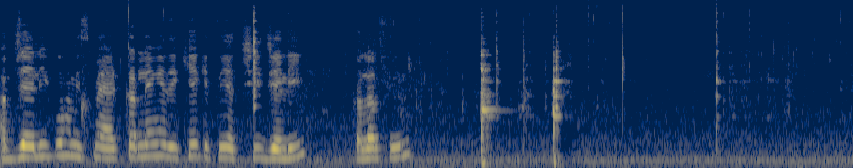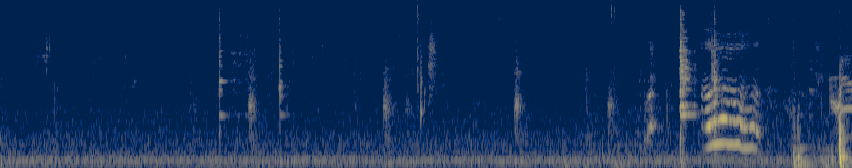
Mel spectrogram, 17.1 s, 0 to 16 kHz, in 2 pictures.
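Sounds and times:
steady low hum: 0.0 - 17.0
soft wet plops: 5.6 - 6.4.

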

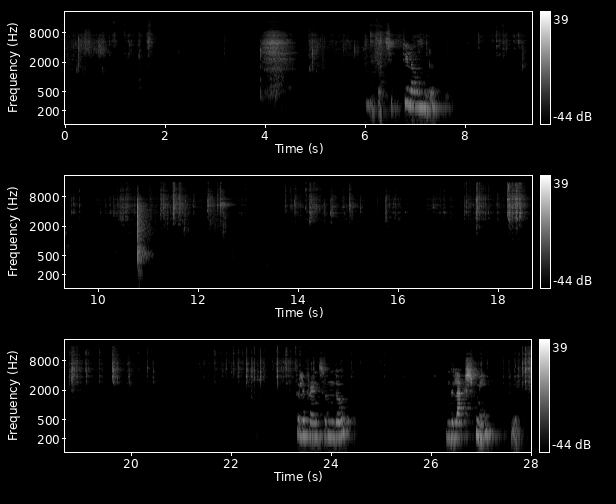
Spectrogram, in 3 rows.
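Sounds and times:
necklace chains jingling: 8.0 - 13.0, 13.7 - 20.6, 21.3 - 25.4, 27.3 - 28.0.

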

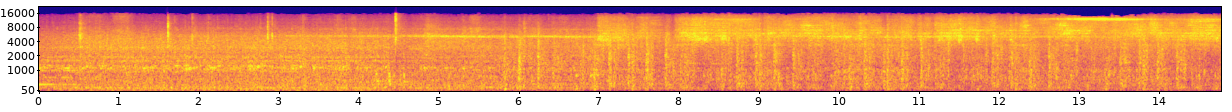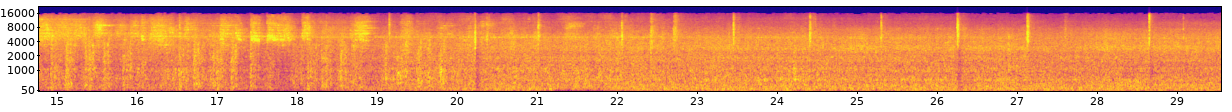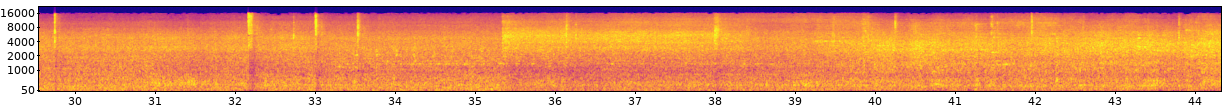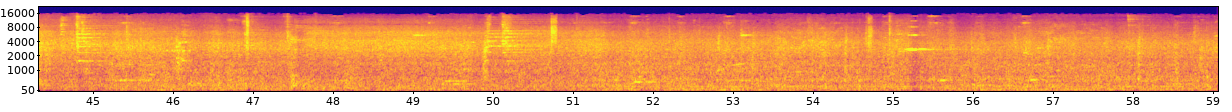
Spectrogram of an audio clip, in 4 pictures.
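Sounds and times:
diesel locomotives running: 0.0 - 59.0
faint wheel squeal: 55.2 - 55.8.

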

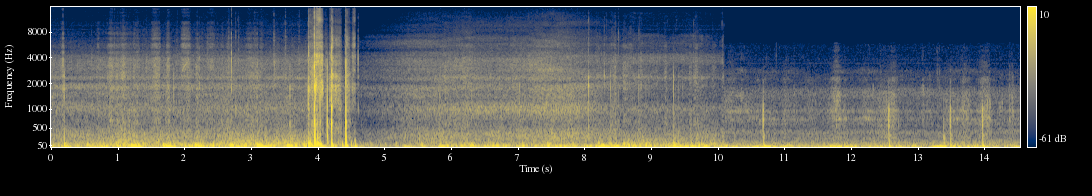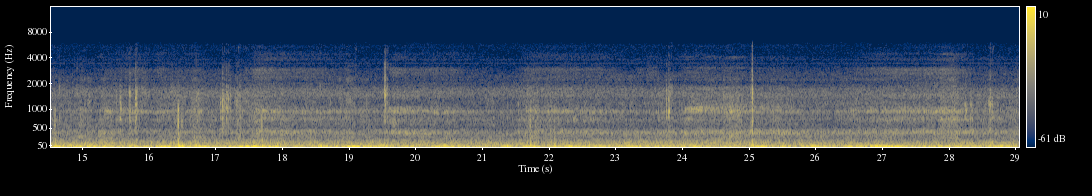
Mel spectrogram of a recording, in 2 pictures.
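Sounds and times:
surf on beach: 0.0 - 10.1
wind buffeting microphone: 0.0 - 15.6.

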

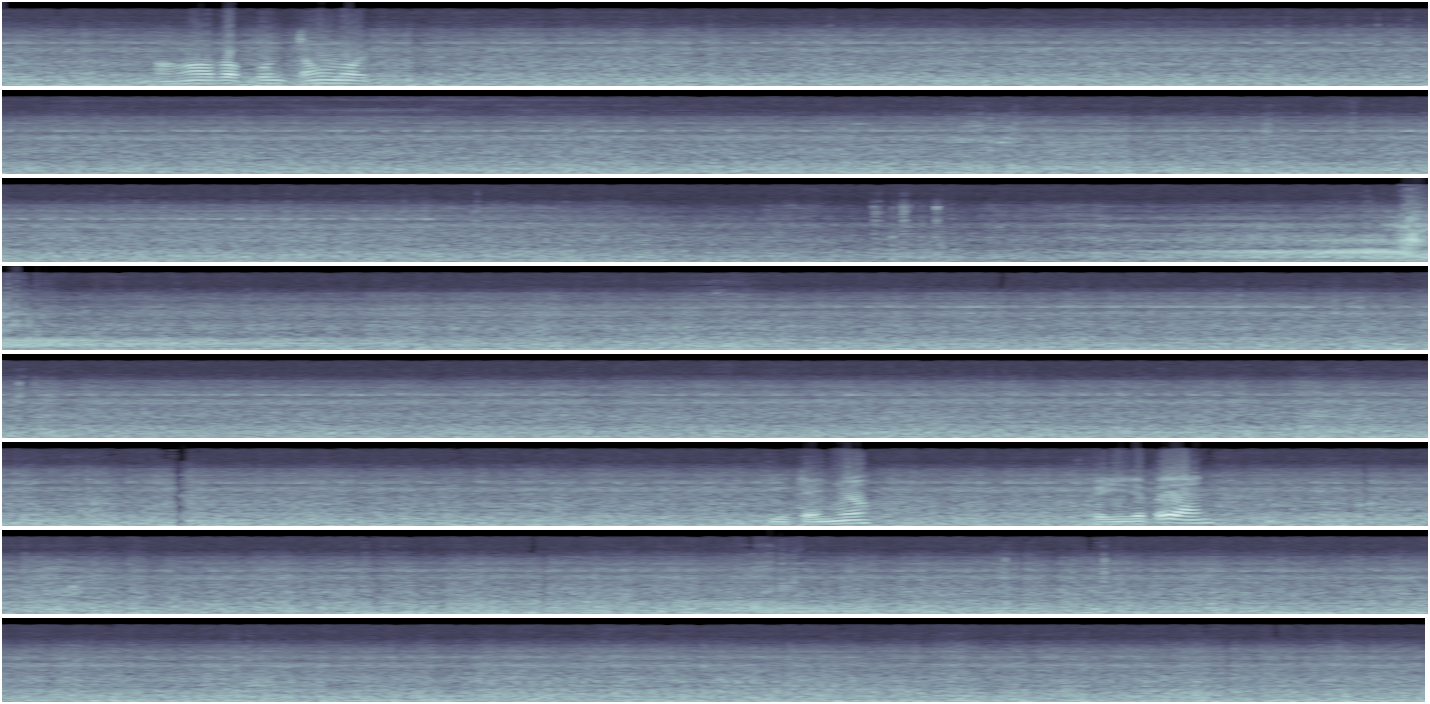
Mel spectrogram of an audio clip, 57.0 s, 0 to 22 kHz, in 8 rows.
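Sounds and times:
vehicle engine and road noise: 0.0 - 57.0
engine revving: 7.9 - 13.2, 18.8 - 29.1, 44.8 - 56.2.

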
